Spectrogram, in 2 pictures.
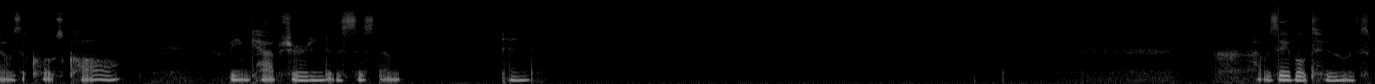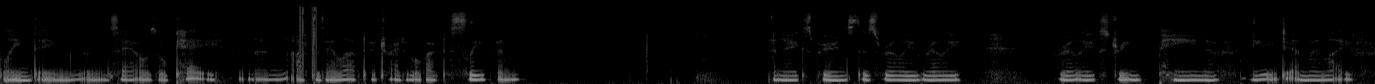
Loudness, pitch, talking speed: -39 LUFS, 205 Hz, 110 wpm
